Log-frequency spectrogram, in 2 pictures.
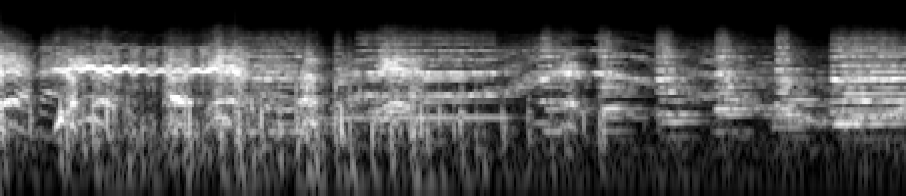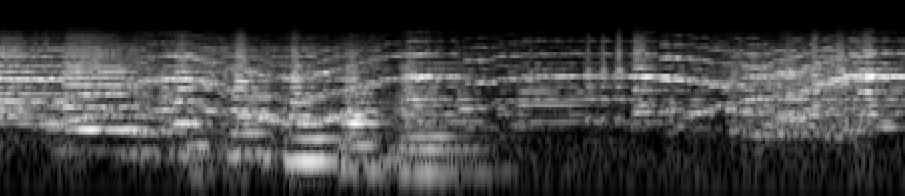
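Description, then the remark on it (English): A horse, refusing to budge and fighting a rope as men try to move it, neighs and whinnies loudly and repeatedly for about eleven seconds, its shrill, wavering calls rising and falling in agitated, nearly continuous bursts. “Let's move the horse. Get him. Get him. He's not budging. Look at him fighting the rope.”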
